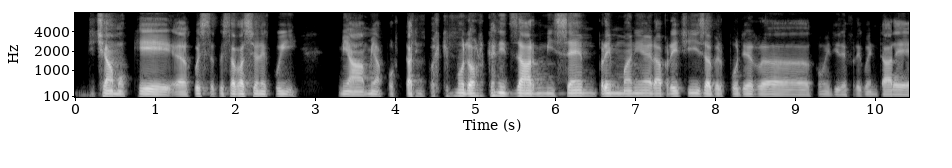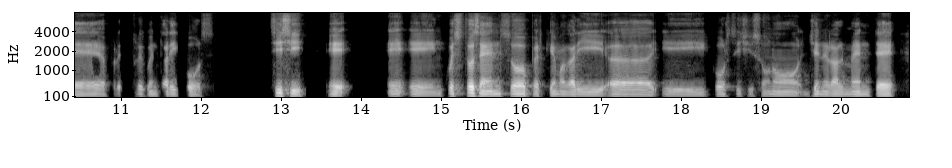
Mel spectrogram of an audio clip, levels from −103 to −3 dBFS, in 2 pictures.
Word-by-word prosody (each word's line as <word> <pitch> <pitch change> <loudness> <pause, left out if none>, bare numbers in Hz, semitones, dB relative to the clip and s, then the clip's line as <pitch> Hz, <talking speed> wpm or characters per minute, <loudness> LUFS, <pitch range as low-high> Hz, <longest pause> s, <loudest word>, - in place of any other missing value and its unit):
diciamo 90 -1 +2
che, 85 -2 +5
ehm, 85 -1 0
questa 95 -1 -3
questa 90 0 +1
passione 90 0 +2
qui 90 -4 -4 0.5
mi 90 - -2
ha 80 -1 +3
mi 90 +2 -3
ha 85 - -2
portato - - -2
in 90 - -14
qualche 100 - -14
modo 105 -2 +5
a - - +8
organizzarmi 95 -2 +2
sempre 100 +1 +2
in 100 -1 0
maniera 95 0 0
precisa 95 0 0
per 90 0 -5
poter 85 -3 -2
come 85 0 -12
dire 80 -1 -9
frequentare 80 -1 -3
fre - - -15
frequentare 80 -1 -6
i 80 - -7
corsi. 75 -2 -7 0.7
Sì, 105 - +2
sì, 90 -4 +1 0.2
e - - +1 0.5
e 90 -1 -4
e 85 -2 -3
in 80 +1 -11
questo 95 +4 +6
senso 90 -1 +4
perché 90 0 -7
magari, 85 -1 -2
ehm, 80 -2 +1
i 80 -2 -9
corsi 85 +1 -7
ci 80 - -18
sono 85 -1 -7
generalmente, 80 -1 -1
85 Hz, 130 wpm, -27 LUFS, 80-95 Hz, 0.7 s, a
